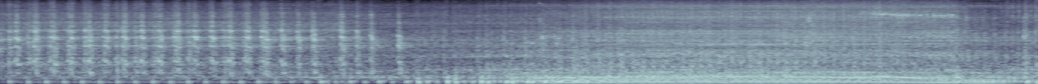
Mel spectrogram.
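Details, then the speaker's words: Revived abandoned Honda Dream motorcycle, started for a ride: a few seconds of even cranking pulses, then catches and runs smooth and steady with throttle blips; runs pretty good, healthy engine. "Man, what a great bike. Runs pretty good."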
